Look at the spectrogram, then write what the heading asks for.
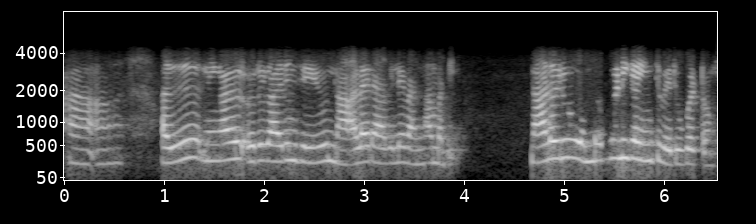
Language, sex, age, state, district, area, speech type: Malayalam, female, 18-30, Kerala, Wayanad, rural, conversation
